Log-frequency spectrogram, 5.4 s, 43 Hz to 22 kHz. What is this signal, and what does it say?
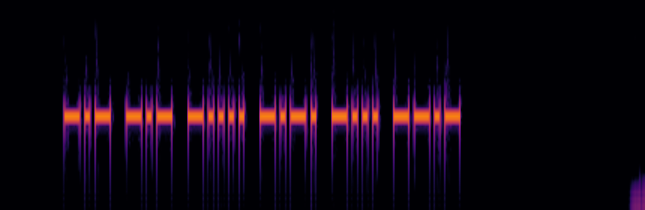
Morse code, heard as a keyed tone, about 35 wpm, 700 Hz. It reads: KK6CBQ
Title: Speed Racing - USA 2x3 Call Signs 28wpm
